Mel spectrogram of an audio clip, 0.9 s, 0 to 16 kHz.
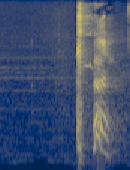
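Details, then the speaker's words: Baby boy, day 9, just woken from a nap and also having hiccups: a single abrupt hissing small sneeze with a short breathy tail in a quiet room; sneezing. "Oh. Oh, bless you. Bless you. Lots of sneezes."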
